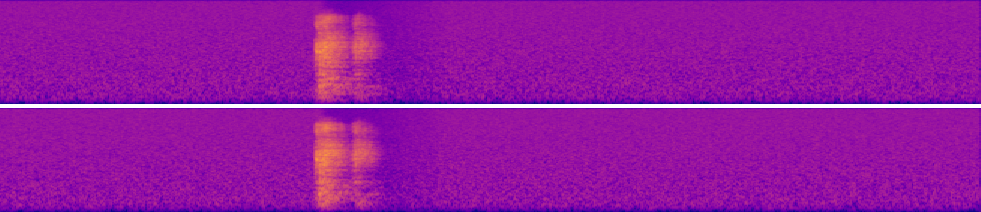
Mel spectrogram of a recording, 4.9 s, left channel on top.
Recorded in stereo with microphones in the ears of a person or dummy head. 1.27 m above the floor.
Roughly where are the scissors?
Centre.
